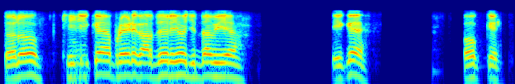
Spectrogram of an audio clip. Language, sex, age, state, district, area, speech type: Punjabi, male, 18-30, Punjab, Shaheed Bhagat Singh Nagar, urban, conversation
